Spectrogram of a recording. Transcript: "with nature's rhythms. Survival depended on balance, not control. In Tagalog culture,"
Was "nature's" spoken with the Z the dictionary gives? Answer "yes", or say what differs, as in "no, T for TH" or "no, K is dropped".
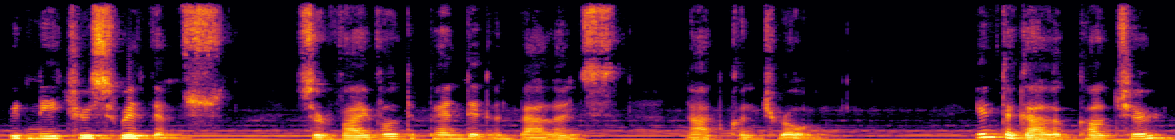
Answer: no, S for Z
